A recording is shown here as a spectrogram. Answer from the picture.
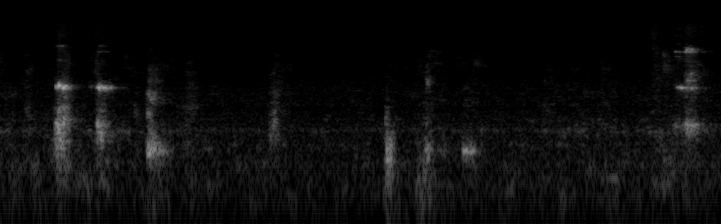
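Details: Blenheim Cavalier King Charles Spaniel puppies from a litter of five born at New Year, in an indoor puppy pen: a run of short high yips and thin whines, several in quick succession, then a pause and another whine near the end.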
